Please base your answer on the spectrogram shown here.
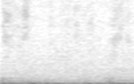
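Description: Pen or chalk writing out a math solution for a trigonometry identity, faint scratchy strokes running continuously at low level, no voice.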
